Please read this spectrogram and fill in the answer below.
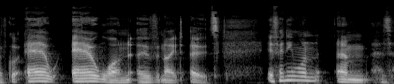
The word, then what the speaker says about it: Erewhon: And it's spelled E-R-E-W-H-O-N, Air One.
